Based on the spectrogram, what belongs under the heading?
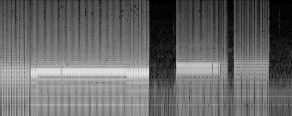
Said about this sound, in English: Okay, and I think we're going to give her a ring on the phone, on the Skype line.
